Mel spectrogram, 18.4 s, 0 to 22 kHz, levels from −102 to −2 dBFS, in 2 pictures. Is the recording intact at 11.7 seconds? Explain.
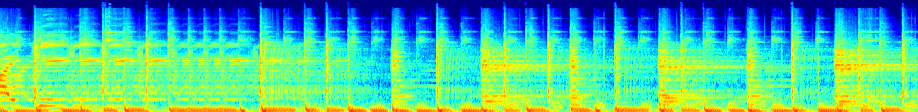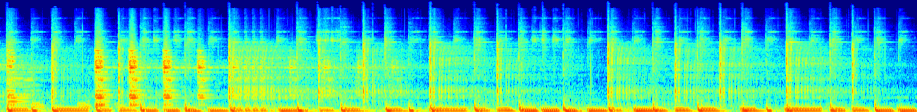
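No. From 11.61 to 11.85 s the sound stutters, with a short chunk of about 78 ms played again three times. This is repeated frames: a run of compressed frames, likely three, was written more than once, adding about 235 ms.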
